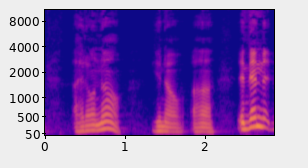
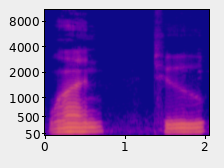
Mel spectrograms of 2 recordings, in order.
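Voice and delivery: low, soft slow count; quiet counting; 7 semitones lower, 8 dB quieter, much slower than usual. Shown as a demonstration. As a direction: count it under your breath. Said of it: "count to ten".

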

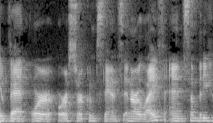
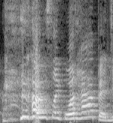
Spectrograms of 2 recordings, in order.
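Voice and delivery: frustrated, laughing; 12 semitones higher, 5 dB louder than usual. Retold or imitated. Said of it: "I was so frustrated".

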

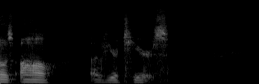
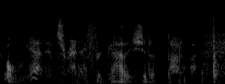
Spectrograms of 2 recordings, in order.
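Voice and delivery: breathy hushed whisper, mock sheepish; 14 dB quieter, faster than usual. Pastor owning up to a church member, whispered. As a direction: whisper it like an embarrassed admission. Pastor voices himself forgetting.

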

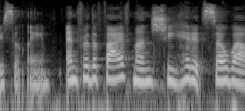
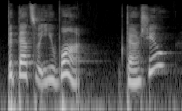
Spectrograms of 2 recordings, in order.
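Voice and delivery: higher, worried question; 7 semitones higher than usual. A narrator's reading. Friend checking she wants marriage, worried. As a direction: ask anxiously, rising at the end. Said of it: "more worried than usual".

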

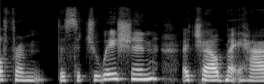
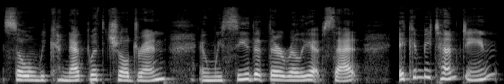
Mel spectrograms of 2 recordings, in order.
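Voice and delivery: ordinary delivery

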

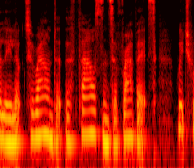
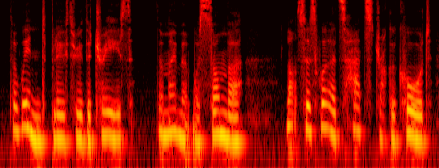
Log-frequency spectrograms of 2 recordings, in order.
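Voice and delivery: plain reading voice

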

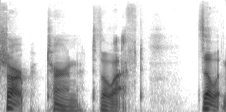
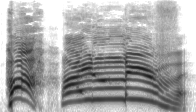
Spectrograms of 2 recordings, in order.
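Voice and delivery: very high, loud exultant shout; triumphant cry; 8 dB louder, much slower than usual. A narrator's reading. Zealot crawls from the wreckage, triumphant high cry. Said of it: "cried Zealot".

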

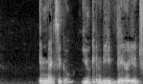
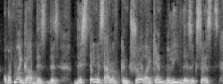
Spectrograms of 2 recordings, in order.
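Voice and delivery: higher, stunned, can't believe it; recalling the shock of first seeing it; retold amazement; shocked disbelief; 6 semitones higher than usual. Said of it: "I was like".

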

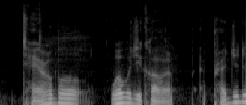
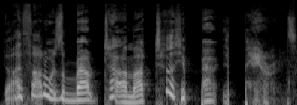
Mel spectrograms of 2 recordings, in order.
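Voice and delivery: whispering grandma; 8 semitones higher than usual. Pretend. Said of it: "I'm his grandmother".

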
